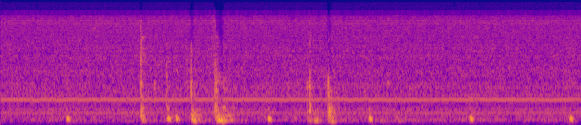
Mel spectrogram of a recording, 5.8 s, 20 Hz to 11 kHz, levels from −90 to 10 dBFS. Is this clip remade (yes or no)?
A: yes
